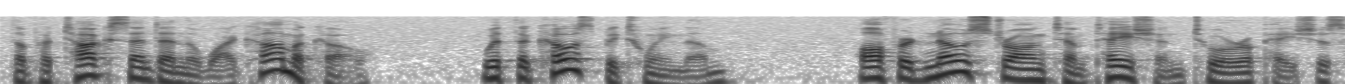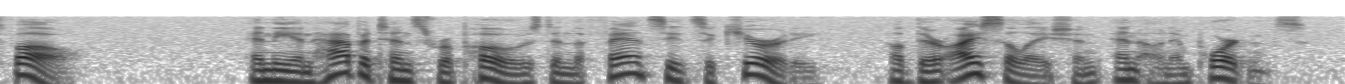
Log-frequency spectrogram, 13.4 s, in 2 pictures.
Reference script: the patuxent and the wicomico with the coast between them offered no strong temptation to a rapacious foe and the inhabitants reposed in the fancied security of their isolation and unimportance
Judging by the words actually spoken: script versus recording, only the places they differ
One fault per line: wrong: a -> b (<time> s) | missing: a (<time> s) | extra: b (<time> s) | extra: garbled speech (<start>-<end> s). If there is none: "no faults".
no faults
